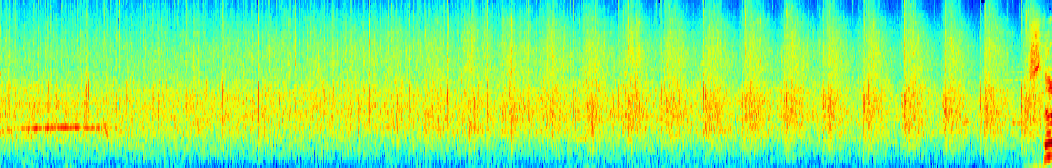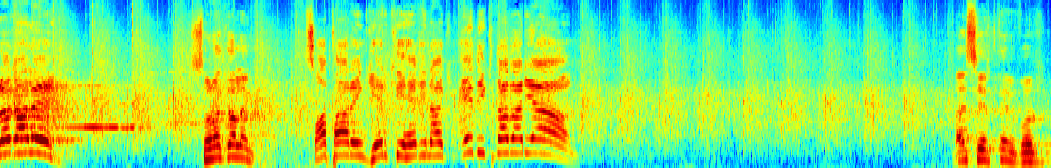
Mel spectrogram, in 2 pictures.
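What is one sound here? A large crowd claps in rhythm in a big hall.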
